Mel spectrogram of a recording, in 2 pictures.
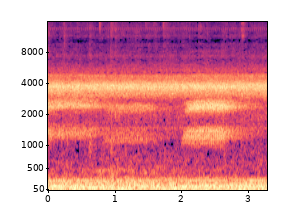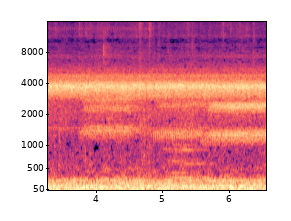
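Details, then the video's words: Frogs calling in rain. A steady, dense high-pitched trill runs throughout, with several lower, harmonic croaks each lasting about half a second, all over a constant low rumble of rainfall. "Frogs in Rain 2 Hours of Frogs, Thousands of Frogs Singing"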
